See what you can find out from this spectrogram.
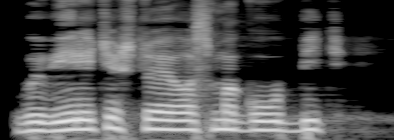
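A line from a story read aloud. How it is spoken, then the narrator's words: Careless tone. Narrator (Russian): небрежным тоном задала она вопрос Марте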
